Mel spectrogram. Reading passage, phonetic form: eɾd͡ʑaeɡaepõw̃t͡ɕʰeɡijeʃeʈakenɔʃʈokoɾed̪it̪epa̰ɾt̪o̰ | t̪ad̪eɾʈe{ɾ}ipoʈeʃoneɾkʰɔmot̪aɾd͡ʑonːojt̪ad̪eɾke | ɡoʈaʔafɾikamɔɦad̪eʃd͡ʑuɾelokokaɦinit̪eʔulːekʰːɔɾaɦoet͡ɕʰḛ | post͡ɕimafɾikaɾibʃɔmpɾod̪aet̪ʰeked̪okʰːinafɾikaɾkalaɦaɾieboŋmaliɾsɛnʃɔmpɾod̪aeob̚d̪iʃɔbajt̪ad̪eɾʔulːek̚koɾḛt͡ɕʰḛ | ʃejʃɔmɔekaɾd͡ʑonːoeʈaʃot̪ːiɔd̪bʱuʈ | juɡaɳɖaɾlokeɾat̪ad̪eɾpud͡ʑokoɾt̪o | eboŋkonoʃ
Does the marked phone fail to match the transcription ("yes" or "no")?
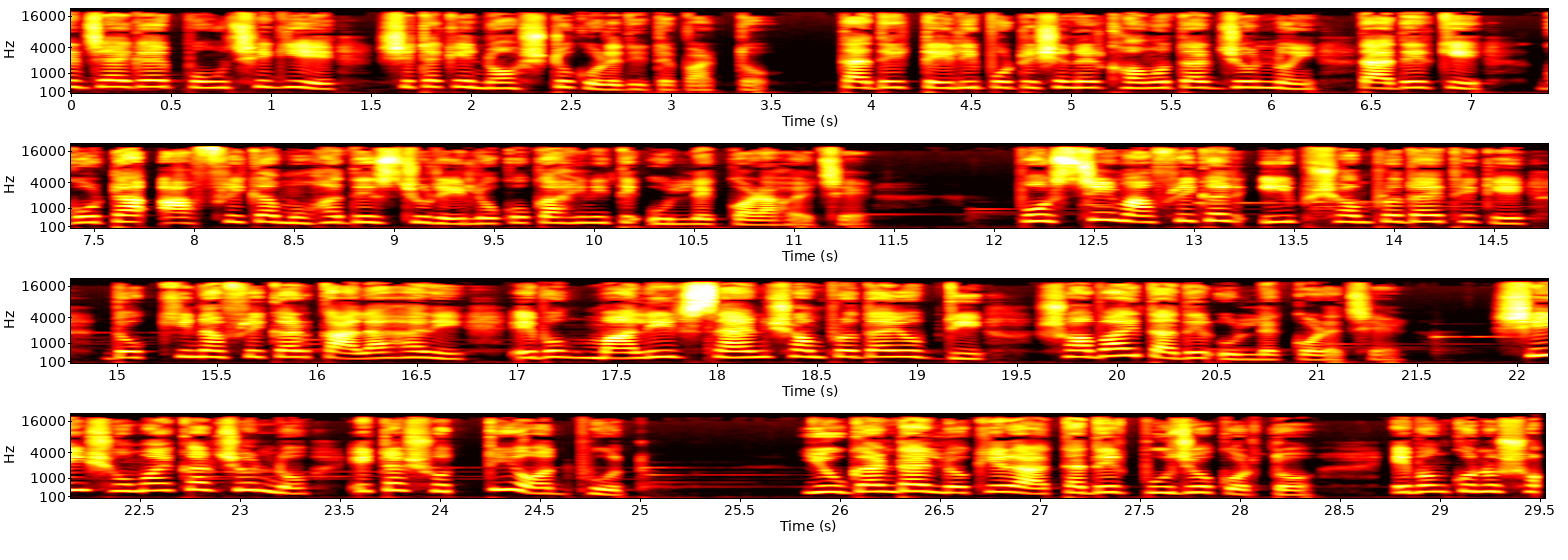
yes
